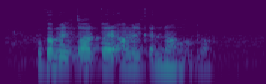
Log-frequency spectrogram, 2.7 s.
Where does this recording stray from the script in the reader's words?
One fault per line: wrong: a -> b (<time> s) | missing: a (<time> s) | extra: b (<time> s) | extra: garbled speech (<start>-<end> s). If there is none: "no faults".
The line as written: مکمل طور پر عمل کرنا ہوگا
no faults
